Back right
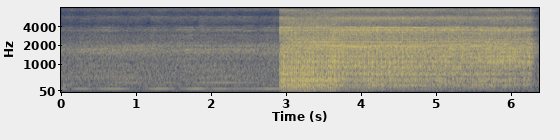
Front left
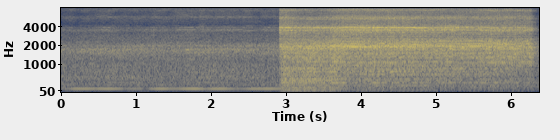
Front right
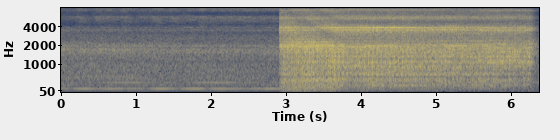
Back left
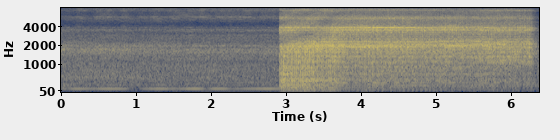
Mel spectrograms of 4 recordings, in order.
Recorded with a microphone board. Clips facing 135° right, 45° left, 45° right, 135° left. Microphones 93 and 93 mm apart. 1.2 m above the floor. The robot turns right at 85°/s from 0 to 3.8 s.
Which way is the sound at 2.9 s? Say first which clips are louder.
Back right 7 dB, back left 1 dB; 175° right.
